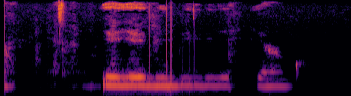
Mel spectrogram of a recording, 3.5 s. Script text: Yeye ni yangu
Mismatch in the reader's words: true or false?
true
